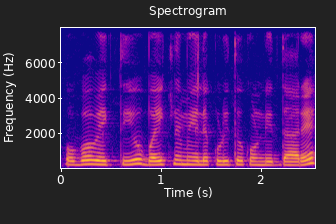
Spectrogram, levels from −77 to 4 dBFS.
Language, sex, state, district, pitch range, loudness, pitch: Kannada, female, Karnataka, Bangalore, 205-225 Hz, -16 LUFS, 210 Hz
